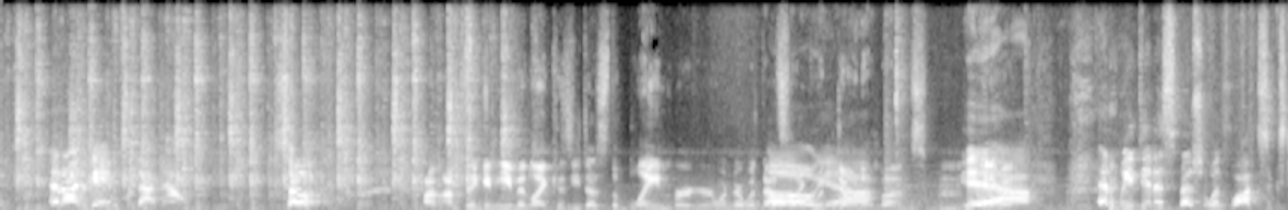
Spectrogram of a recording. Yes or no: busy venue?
yes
